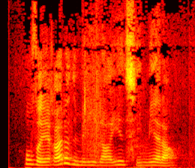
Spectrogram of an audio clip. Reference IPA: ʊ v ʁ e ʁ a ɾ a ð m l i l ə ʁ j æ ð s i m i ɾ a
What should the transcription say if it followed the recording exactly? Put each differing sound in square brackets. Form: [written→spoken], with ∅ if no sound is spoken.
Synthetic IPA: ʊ v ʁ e ʁ a ɾ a ð m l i l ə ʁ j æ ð s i m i ɾ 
